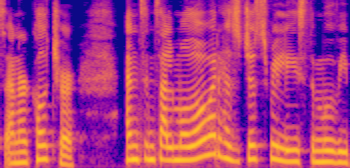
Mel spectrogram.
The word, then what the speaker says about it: Almodóvar: Almodóvar. – Almodóvar.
